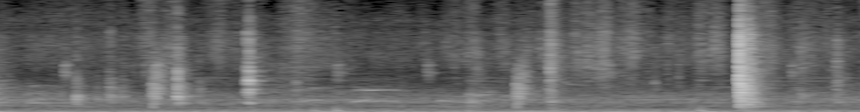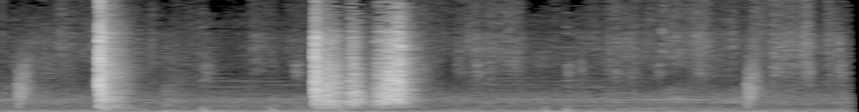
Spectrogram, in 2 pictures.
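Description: Metal hand tools clinking and scraping under the hood, irregular small clicks with a few sharper clacks about four, five and six seconds in, over a steady low hum.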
